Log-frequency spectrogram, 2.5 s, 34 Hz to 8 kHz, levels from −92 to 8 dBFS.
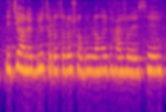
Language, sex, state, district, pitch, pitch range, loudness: Bengali, female, West Bengal, Alipurduar, 260 Hz, 250-270 Hz, -17 LUFS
